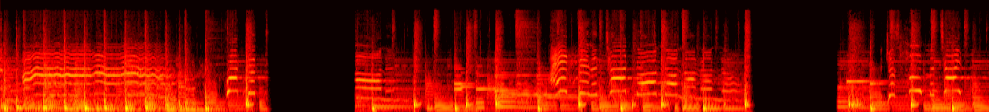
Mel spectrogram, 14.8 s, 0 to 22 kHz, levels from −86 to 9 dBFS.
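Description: From 3.99 to 5.34 s and again from 11.23 to 12.57 s the sound gives way to a brief fading buzz and then about 1.2 s of near-silence, with roughly 1.3 s of material skipped each time. It resumes further on, which points to a likely long network dropout. On a spectrogram each gap shows a short smeared tail, then a dark band. The waveform collapses to a flat line before the audio abruptly returns.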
